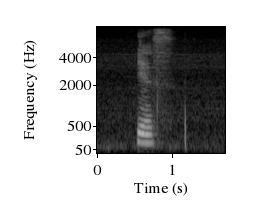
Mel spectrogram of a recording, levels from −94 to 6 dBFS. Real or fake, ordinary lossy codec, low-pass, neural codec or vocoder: real; none; none; none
